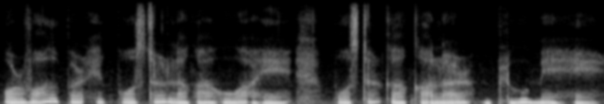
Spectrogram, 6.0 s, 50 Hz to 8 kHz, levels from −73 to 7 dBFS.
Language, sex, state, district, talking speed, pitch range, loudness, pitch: Hindi, female, Arunachal Pradesh, Papum Pare, 140 wpm, 205-230 Hz, -12 LUFS, 215 Hz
